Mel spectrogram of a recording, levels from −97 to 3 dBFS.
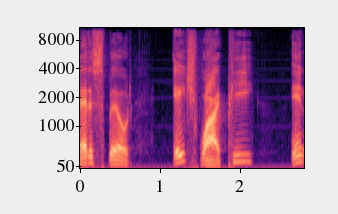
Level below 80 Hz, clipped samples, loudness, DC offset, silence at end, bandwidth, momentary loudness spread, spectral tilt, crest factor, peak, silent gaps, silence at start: -48 dBFS; under 0.1%; -16 LUFS; 0.2%; 0 s; 10.5 kHz; 14 LU; -4.5 dB/octave; 16 dB; 0 dBFS; none; 0 s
